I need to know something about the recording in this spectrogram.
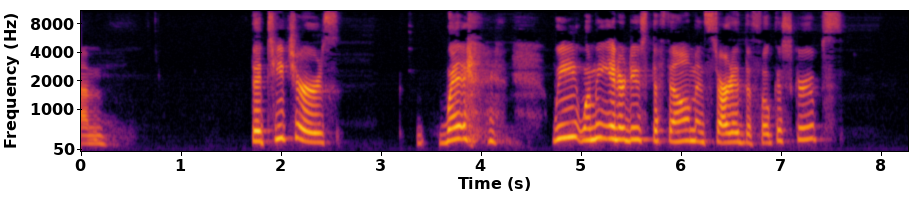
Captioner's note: laughs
